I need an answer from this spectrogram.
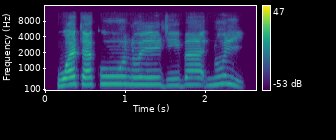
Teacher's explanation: نو کے لیے ہوٹ گول تھے، لام کے لیے سیدھے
